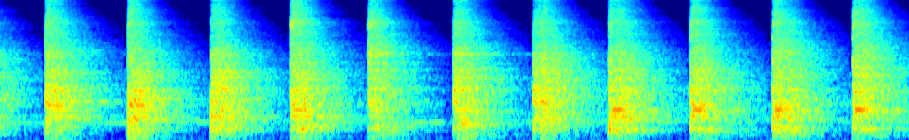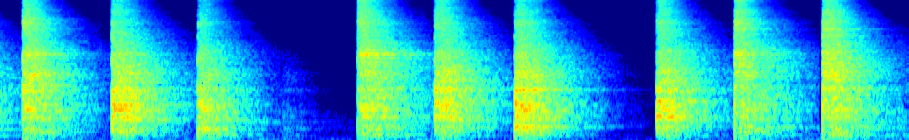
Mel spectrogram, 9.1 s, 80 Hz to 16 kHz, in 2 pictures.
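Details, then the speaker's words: Used tow dolly fender, after about 10 minutes of hammering out a big dent: sharp metallic hammer blows, two or three a second, ringing bright and uneven where the steel is still dented. The tone changes as the panel levels. "it will sound more like that rather than when you get it level start getting it smoothed out a bit it will start sounding like there you probably could hear a different tone"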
